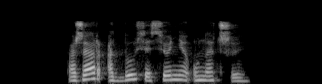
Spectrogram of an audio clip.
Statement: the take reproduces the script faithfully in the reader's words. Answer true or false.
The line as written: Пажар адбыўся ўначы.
false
